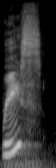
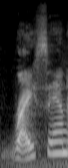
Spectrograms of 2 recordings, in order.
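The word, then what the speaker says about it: Rhys: Reys, RH YS, is a popular name in America. No. In the UK, yeah. And I think that's why I knew how to pronounce it correctly. If anyone ever says Ryan around me, just know you will face my wrath.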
